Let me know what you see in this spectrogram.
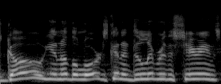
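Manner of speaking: ordinary talk, nothing marked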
